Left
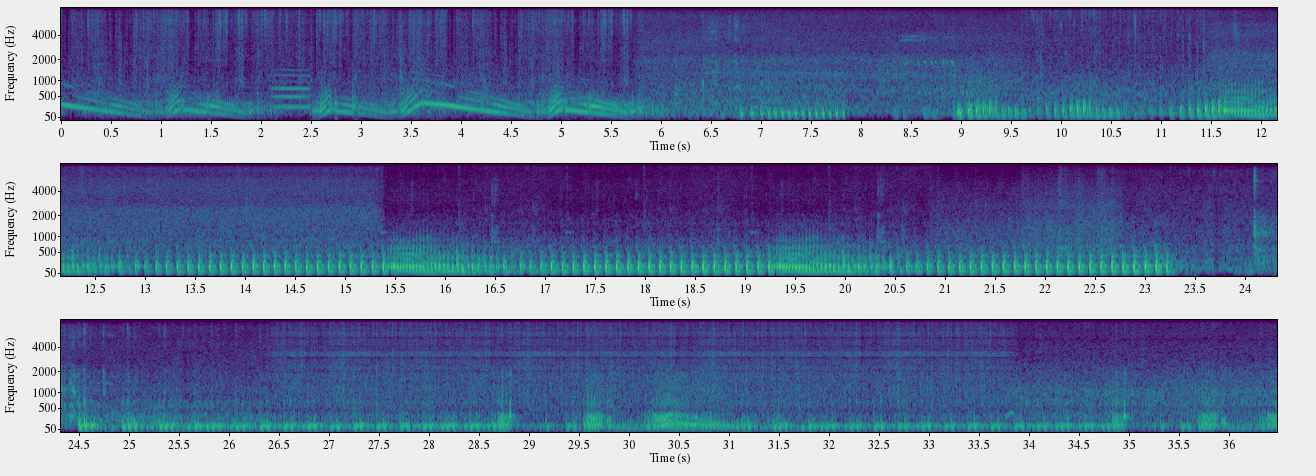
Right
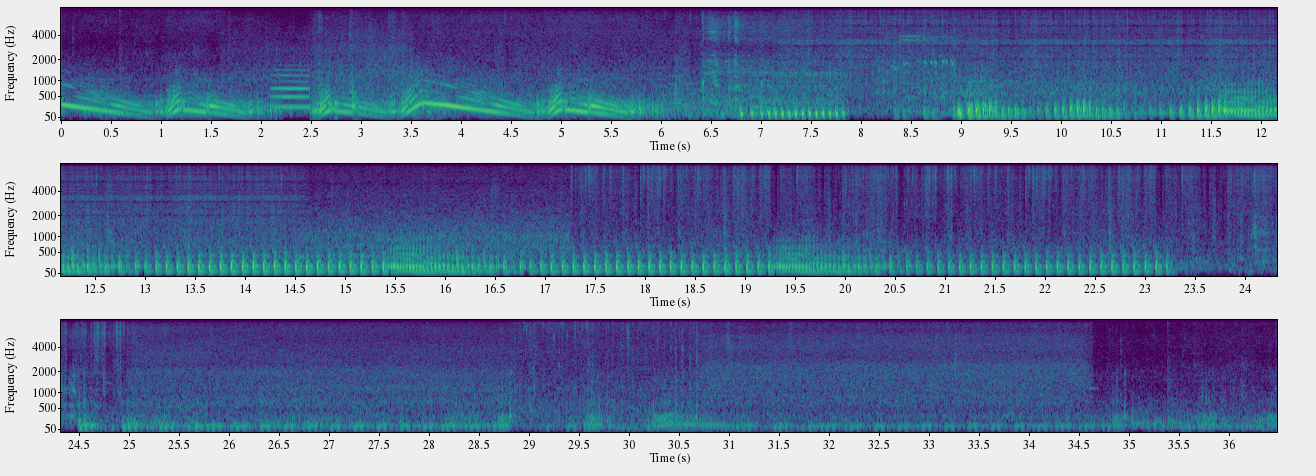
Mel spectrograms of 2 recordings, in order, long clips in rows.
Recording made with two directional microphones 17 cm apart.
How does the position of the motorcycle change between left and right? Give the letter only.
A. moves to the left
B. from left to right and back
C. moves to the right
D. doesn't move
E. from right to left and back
A.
